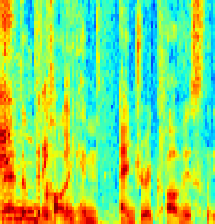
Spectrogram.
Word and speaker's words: Endrick: you guys went with my uh Brazilian Portuguese pronunciation of andri everyone's going to end up calling him andri obviously andri but and but you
